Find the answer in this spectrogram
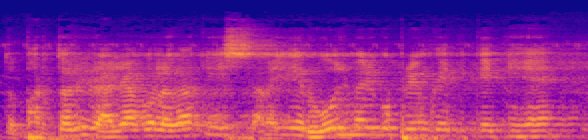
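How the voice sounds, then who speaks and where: A spiritual teacher tells a story in an animated discourse, slipping into the voices of his characters. His voice sits high for a man. It rings through a large echoey hall and is picked up from well away from the mic. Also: moderate pace, recorded from a distance.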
